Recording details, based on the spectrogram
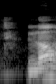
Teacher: तो ल वर्णक उच्चारण स्थान दंत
